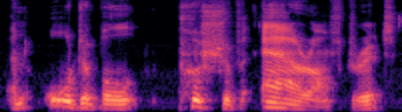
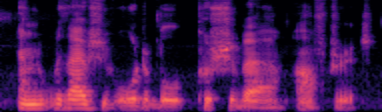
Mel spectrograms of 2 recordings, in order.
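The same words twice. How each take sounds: First: "push of air" pushed out louder with a rise; stressing the air. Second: "without" stressed, the rest softer and lower. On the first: Teacher contrasting aspiration for students, emphatic. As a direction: lean on "air" with an audible puff. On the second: Teacher contrasting aspiration for students, softer. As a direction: hit "without", then let the line drop. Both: Shown as a demonstration. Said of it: "a consonant is pronounced with".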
